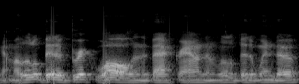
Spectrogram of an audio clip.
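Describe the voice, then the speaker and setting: A man with a very deep, low pitch speaks in a relaxed tone, with audible room echo. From Indiana, US Midwest. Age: 40s. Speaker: guitarist. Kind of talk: casual chat. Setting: home livestream. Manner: relaxed, halting with fillers.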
